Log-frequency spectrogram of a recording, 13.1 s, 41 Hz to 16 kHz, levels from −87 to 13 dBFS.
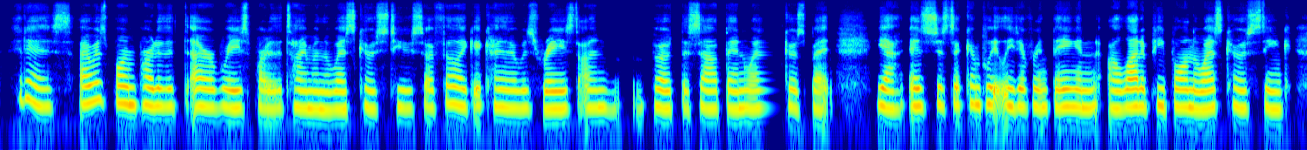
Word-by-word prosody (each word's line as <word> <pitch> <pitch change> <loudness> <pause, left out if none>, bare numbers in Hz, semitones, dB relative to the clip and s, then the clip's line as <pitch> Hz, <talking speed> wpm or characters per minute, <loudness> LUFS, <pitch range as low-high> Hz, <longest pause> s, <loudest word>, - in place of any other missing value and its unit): It 320 - -10
is. 240 -7 -3
I 255 - +5
was 295 +1 +1
born 260 -3 +3
part 245 -1 +2
of 240 - +2
the 235 - -1
t 235 - -17
or 230 -1 +3
raised 225 -1 0
part 220 -1 -1
of 215 - -1
the 220 - -4
time 220 -1 -2
on 210 - 0
the 205 - -1
West 210 0 -1
Coast 220 -3 -4
too, 225 -1 -4
so 220 - -4
I - - -2
feel 260 +4 -2
like 235 -3 0
it 240 - 0
kinda 225 -2 -1
was 220 0 -5
raised 215 +1 +2
on 225 -1 -4
b 220 - -16
both 215 -2 +2
the 215 - -4
South 215 0 -2
and 215 0 +1
West 220 0 -2 0.2
Coast, 220 -3 -4
but, - - -2 0.4
yeah, 225 -4 +3
it's 235 -1 +3
just 250 -1 -3
a 250 - +3
completely 250 -1 +1
different 230 -1 0
thing, 230 +1 +4
and 225 +2 0
a 215 -1 +1
lot 230 +2 +7
of 225 - -1
people 235 0 0
on 225 0 +4
the 215 - +2
West 220 +2 +2
Coast 220 -4 -3
think 210 -2 -2
225 Hz, 250 wpm, -24 LUFS, 220-235 Hz, 0.4 s, lot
